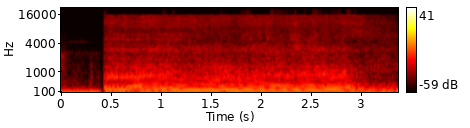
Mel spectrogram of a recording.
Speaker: The instant Billy did his burnout, I knew he was in trouble. I could hear that the carburetor was way too rich on the primaries during the burnout, and we were going to have serious problems in the left lane.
